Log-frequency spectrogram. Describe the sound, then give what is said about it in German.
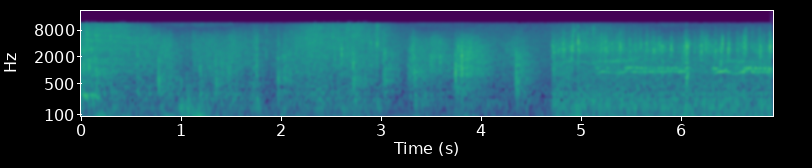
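Crackling and popping from a fire being started, with scattered snaps over a steady hiss, along with occasional thumps and shuffling movement. “Jetzt bringen wir erstmal das Feuer in Gang.”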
